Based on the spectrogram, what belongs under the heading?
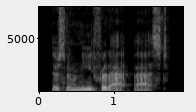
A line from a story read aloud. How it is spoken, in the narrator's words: Quoth said softly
